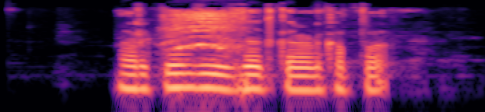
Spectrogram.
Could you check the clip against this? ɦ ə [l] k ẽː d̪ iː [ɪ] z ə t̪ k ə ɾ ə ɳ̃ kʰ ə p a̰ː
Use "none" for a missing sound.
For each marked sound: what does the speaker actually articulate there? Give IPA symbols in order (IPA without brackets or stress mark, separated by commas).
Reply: ɾ, ɪ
